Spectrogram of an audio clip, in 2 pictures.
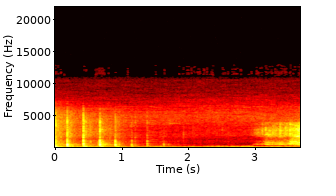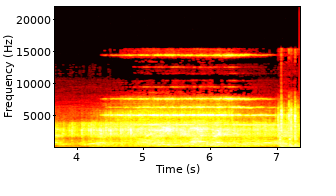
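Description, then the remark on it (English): A quick run of sharp clicks like a rotary phone being dialed, a short quiet pause, then a loud, steady telephone bell ringing that swells and holds until the end. “I gotta go make a phone call.”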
